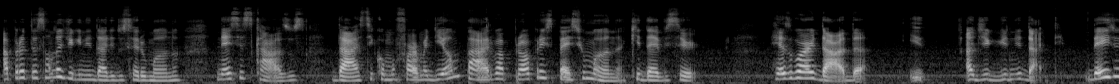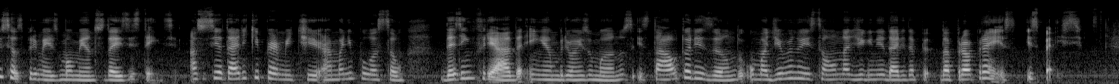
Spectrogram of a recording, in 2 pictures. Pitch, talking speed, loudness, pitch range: 230 Hz, 135 wpm, -25 LUFS, 205-260 Hz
